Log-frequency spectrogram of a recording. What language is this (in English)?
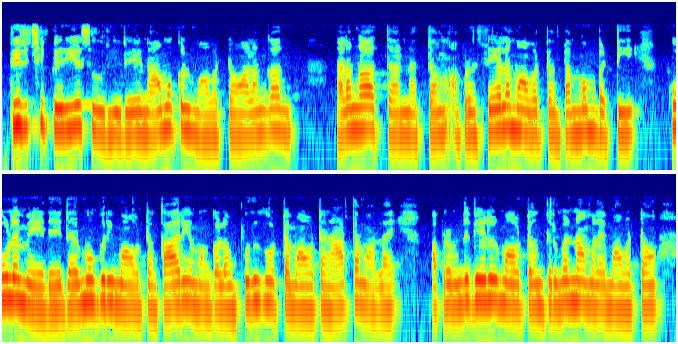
Tamil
